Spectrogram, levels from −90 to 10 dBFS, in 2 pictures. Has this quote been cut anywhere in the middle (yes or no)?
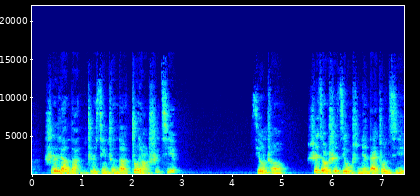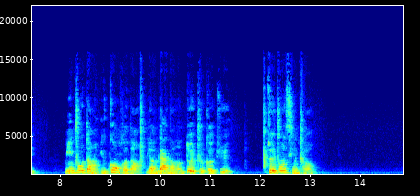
no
